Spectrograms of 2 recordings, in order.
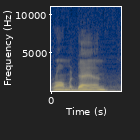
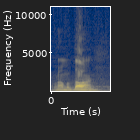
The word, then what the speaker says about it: Ramadan: And I want to pronounce it correctly. Ban, not Ramadan. Ramadan. Yeah, that's the letter that's tough on the folks.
